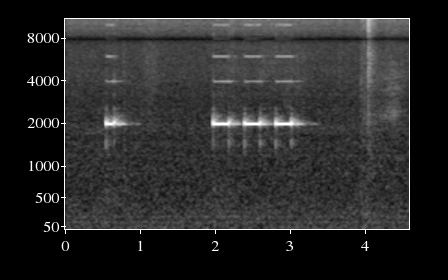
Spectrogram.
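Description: An electric kitchen oven beeps as it is switched to broil: one short electronic tone, then a pause and three quick beeps in a row, fairly clear over a quiet room hum.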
